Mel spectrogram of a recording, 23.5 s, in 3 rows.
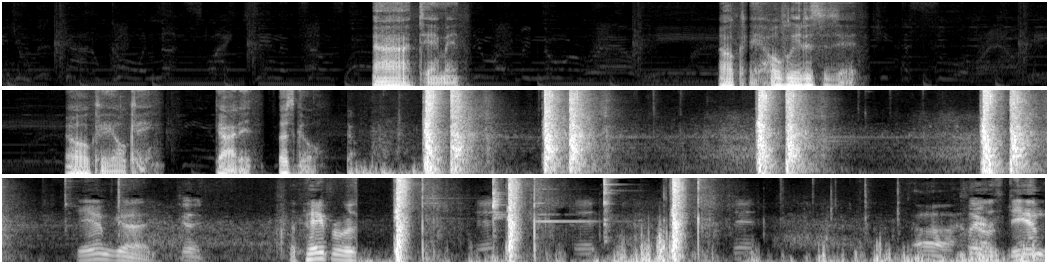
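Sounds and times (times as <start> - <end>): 
speech: 2.8 - 3.5, 5.4 - 6.5, 8.3 - 10.7, 16.2 - 18.6, 20.1 - 21.6, 22.5 - 23.4
gunshots at a shooting range: 11.0 - 12.6, 13.2 - 14.2, 14.8 - 15.9, 18.6 - 19.9, 20.6 - 21.2.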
